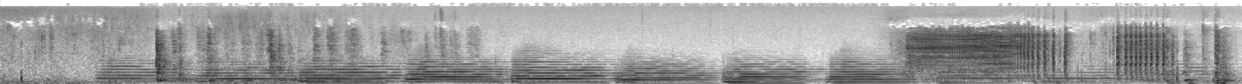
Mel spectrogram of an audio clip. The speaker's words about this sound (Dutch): Dit is je veiligheidsklep dus? Ja, ja, Maar doe maar niet te veel, want anders kan ik straks niet meer koken.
